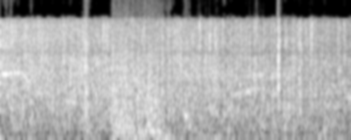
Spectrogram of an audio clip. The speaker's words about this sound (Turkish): Kamp göl kenarındaydı. Çok sayıda aile çadır ve bungalov evlerde yakalandı fırtınaya. Rüzgar şiddetliydi. Kamp alanındaki ağaçlar birbiri ardına çadır ve evlerin üzerine devrilmeye başladı.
